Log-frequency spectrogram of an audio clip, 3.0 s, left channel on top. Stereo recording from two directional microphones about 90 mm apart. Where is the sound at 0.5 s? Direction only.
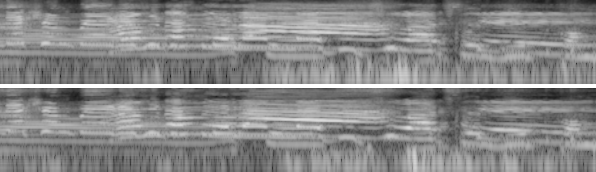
45° right (ahead or behind).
